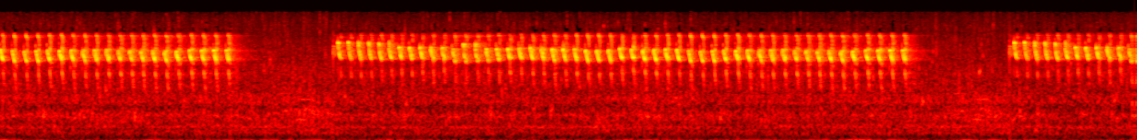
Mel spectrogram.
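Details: Female bar-winged prinia in the rapid, harsh 'ngetir' trilling style: long rolls of fast, evenly spaced high chips, broken by one short pause of about a second before the trill resumes.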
